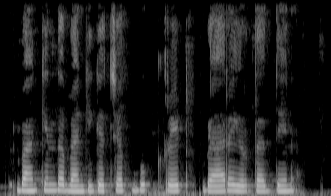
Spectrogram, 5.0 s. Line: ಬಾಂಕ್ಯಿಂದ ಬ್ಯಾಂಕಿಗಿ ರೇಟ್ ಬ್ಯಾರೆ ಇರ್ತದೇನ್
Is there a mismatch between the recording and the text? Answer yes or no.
yes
